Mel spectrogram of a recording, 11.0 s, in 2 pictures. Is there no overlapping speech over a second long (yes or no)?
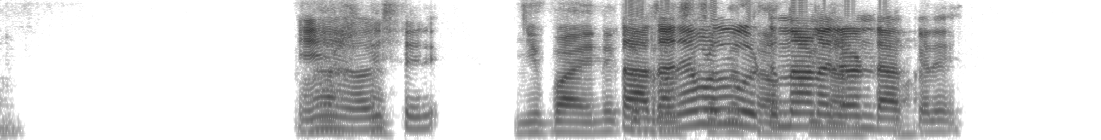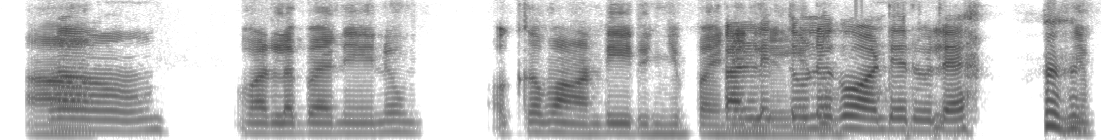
no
